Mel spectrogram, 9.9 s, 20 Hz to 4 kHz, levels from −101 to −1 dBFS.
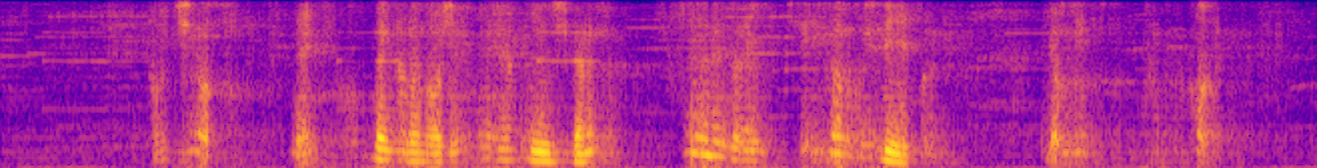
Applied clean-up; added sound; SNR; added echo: neural separator model SepFormer WHAMR!.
